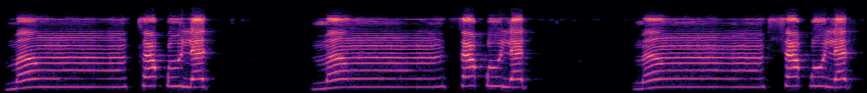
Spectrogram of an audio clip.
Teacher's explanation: ایک الف کی برابر ٹھہریں گے اور آواز کو ناک میں لے کے جانا ہے، آواز کو چھپا لینا ہے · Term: اخفا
